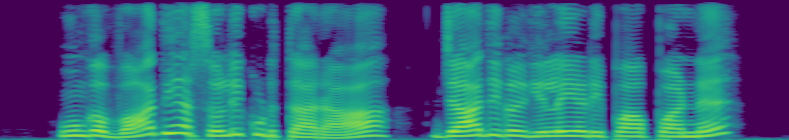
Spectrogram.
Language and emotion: Tamil, surprised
